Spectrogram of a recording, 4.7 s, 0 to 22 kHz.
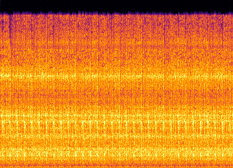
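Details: VAZ 2101, top end and pistons all new, valves adjusted, good oil pressure. Light, fairly regular tapping about twice a second over a steady idle, heard from under the valve cover both cold and hot; cause of the top-end knock unclear.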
